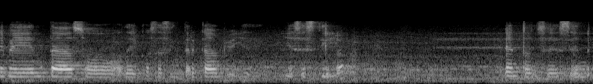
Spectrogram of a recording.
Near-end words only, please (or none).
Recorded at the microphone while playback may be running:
none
